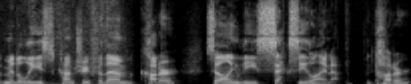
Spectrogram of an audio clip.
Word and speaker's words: Qatar: East Country for them cutter selling the sexy lineup cutter isn't is a guitar uh I've heard it pronounced quatar sorry Qatar no cybertruck yet Tesla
